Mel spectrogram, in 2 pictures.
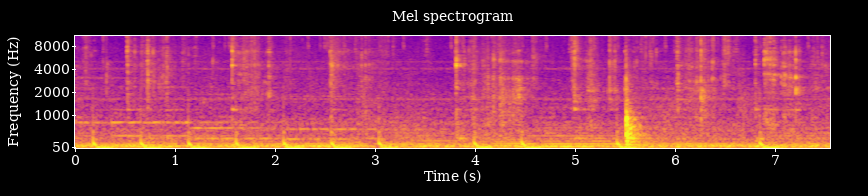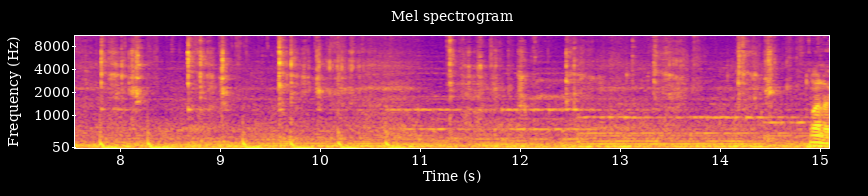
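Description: Sugar being stirred to dissolve it in a pan for crêpes Suzette, with soft, steady scraping and light clinks of a utensil against the pan and a few sharper knocks. Someone talks quietly in French over it.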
